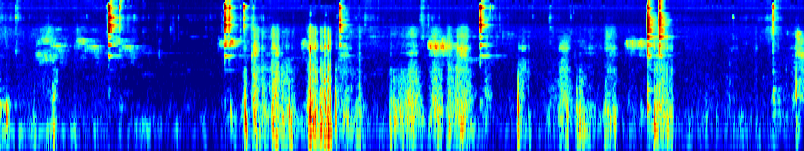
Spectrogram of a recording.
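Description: Chopped fruits stirred in a bowl with a spoon, giving a series of light clinks and taps against the bowl in irregular bursts, close and fairly quiet, with no talking.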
